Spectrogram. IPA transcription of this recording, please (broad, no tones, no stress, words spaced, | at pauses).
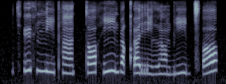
t͡sʼʏːxnːiːpʰãː tːɔ hĩːbʏ qʼʏrilːɔ̃ biːb t͡sʼɔ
